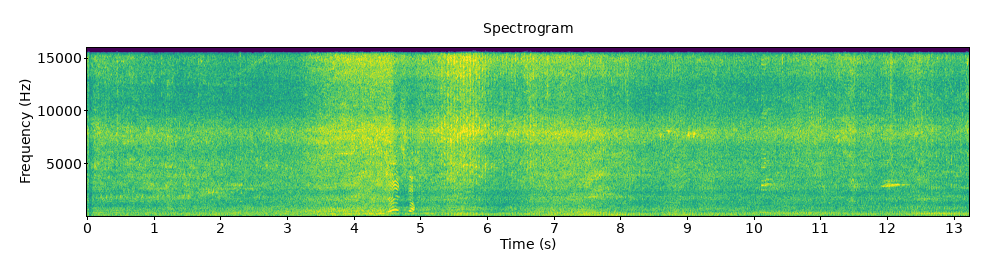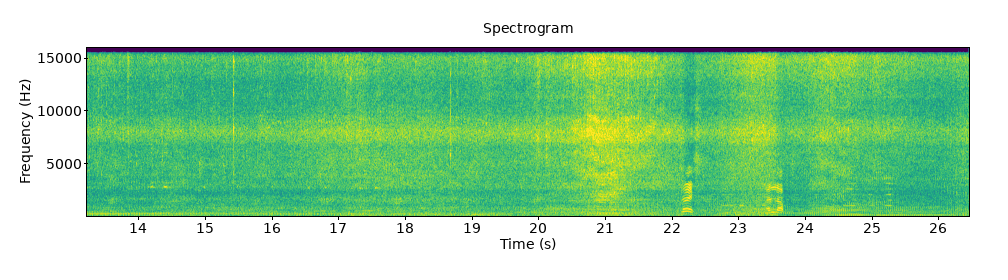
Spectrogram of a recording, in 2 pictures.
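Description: Traffic rumbles past on the road.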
